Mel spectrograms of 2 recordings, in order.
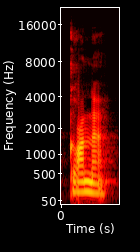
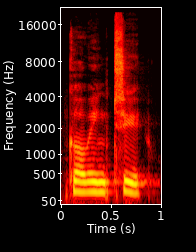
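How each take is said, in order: First: The words are blended into one reduced word. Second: Both words are said fully and separately. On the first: "In speaking, often it is" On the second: "the prepositional to"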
